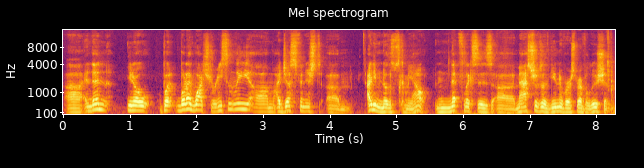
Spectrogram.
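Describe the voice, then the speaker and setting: Brief: male podcast host, mid-pitched, slightly raspy from a cold, rambling and easygoing, studio mic. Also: fairly quick, few pauses, darkish tone. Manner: rambling, many restarts and fillers. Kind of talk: casual chat.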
